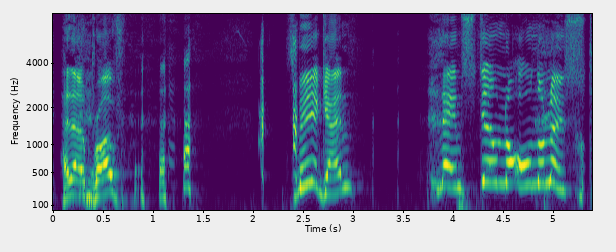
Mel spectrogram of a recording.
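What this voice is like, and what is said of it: Put-on London doorman accent. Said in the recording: “that accent is spot on from the first time you did it”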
